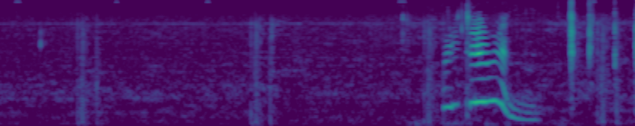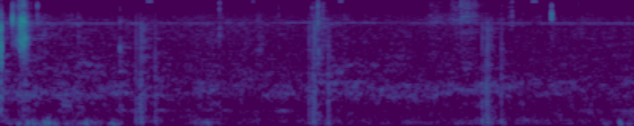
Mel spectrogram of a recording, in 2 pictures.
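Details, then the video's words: Domestic cat, one of two named Kit and Tibby, answering its owner's call to come indoors out of the humidity: a single drawn-out meow that rises briefly and then slides steeply down, followed by faint clicks and tapping. "Cats eventually answer my call"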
